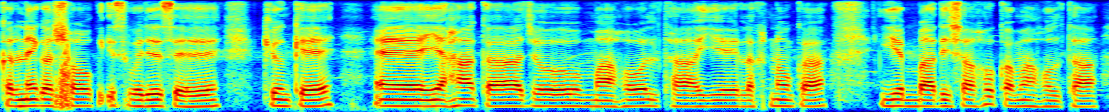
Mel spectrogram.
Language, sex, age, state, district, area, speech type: Urdu, male, 30-45, Uttar Pradesh, Lucknow, urban, spontaneous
